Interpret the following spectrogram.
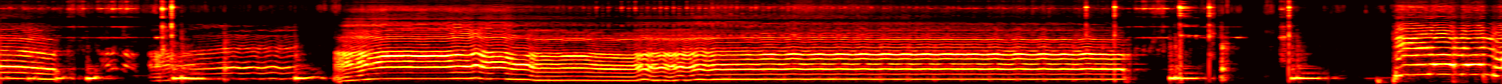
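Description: A man singing long, drawn-out notes with a wavering vibrato, one note held for several seconds; the singing breaks off about eleven seconds in, followed by a few short clicks.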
